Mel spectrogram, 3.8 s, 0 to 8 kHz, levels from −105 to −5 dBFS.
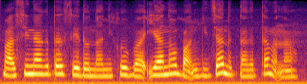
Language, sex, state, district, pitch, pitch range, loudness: Garo, female, Meghalaya, West Garo Hills, 225 Hz, 195-255 Hz, -15 LUFS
